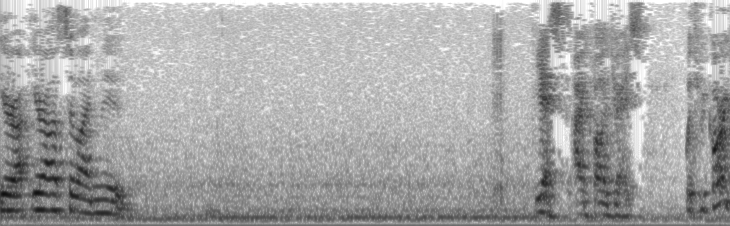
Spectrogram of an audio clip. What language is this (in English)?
English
